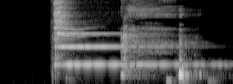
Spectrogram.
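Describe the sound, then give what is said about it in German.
Glasses of alcohol-free sparkling wine clink together three times in a toast, each bright strike leaving a clear ringing tone that sustains between hits. Fairly loud, with no talking. “Aber vielleicht, vielleicht sagen wir den Leuten, na gut, stoßen wir erst an.”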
